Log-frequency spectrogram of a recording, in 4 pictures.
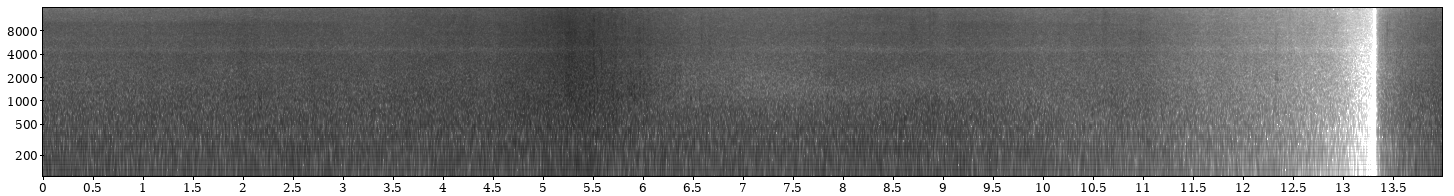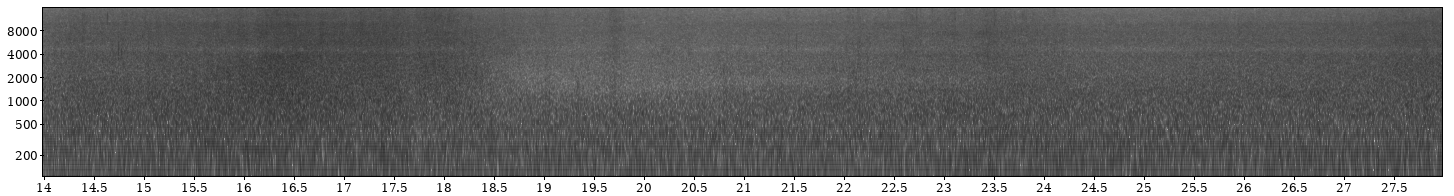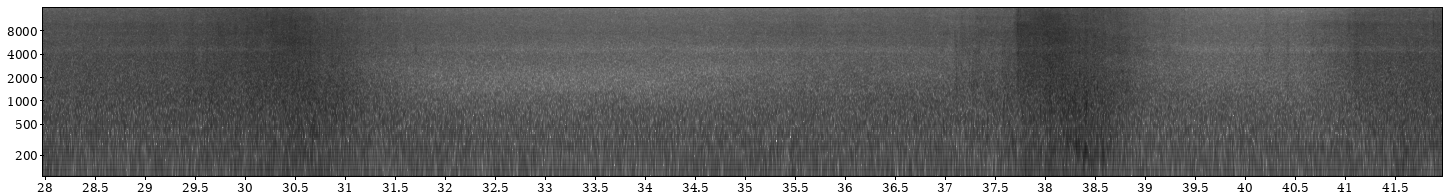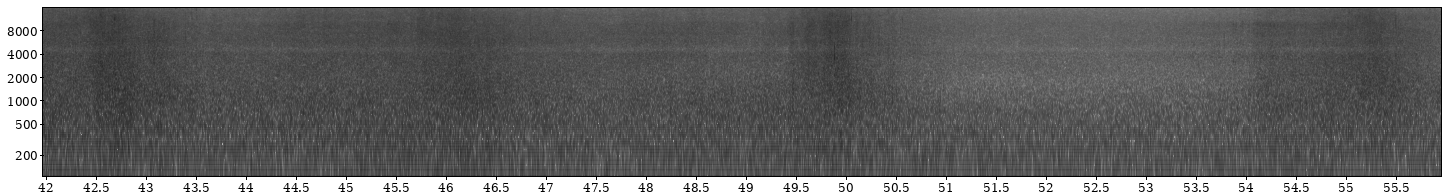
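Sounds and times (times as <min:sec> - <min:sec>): ocean waves crashing: 0:00.0 - 0:11.0, 0:13.8 - 0:31.8, 0:34.5 - 0:52.2, 0:52.9 - 0:55.9
steady wash of surf: 0:00.0 - 0:11.5, 0:13.4 - 0:55.9.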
